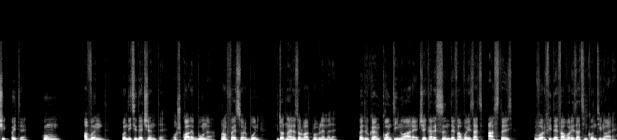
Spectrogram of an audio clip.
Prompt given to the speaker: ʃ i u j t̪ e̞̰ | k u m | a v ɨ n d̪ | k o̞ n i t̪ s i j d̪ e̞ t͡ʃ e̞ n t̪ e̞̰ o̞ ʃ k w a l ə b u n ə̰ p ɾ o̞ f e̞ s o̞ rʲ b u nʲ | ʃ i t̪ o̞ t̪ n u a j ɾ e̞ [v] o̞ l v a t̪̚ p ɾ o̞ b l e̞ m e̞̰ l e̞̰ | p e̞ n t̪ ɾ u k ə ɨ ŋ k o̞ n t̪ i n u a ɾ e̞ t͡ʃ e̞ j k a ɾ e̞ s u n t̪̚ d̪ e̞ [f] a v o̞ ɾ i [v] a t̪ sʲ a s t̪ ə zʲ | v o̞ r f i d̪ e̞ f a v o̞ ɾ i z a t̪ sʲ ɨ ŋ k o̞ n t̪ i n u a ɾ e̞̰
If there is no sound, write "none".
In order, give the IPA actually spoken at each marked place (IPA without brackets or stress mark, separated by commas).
z, f, z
